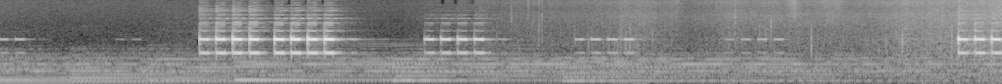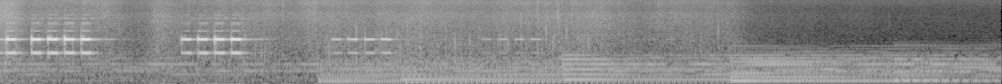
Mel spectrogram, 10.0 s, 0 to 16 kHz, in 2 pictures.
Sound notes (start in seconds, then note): 0.0 clock alarming; 6.4 clock alarming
